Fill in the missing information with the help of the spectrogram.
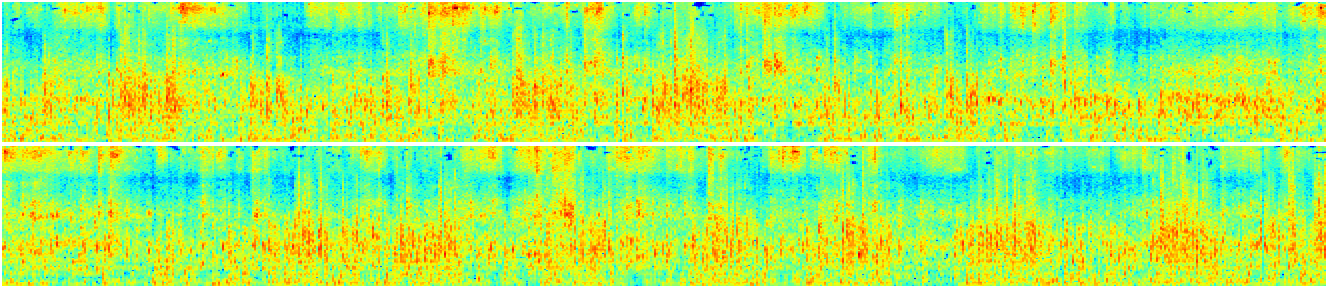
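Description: Passenger train coach running at speed, heard from an open coach window: a steady loud rumble and rattle of the wheels on the rails with rushing air, broken by irregular knocks.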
